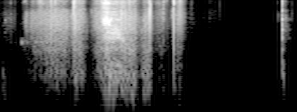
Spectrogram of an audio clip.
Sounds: Sneeze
